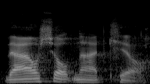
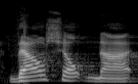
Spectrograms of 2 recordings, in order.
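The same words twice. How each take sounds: First: "Thou shalt not kill" धीमे, नीची आवाज़ में; slow solemn recital. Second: "Thou shalt not" धीरे, अधूरा छोड़ कर; slow, unfinished quote. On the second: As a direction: stretch "Thou shalt not" and leave it hanging. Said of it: "what do you think went in here". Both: Shown as a demonstration.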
